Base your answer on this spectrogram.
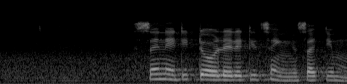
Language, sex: Swati, female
